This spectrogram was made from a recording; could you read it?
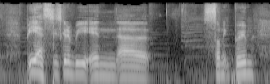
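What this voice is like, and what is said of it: Usual voice. Nothing is said of it.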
